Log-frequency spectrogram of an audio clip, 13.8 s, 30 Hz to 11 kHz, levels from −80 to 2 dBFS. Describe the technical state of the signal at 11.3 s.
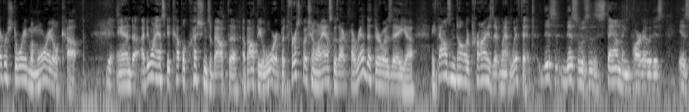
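At 11.3 s the signal is intact, with no audible technical fault at that point.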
